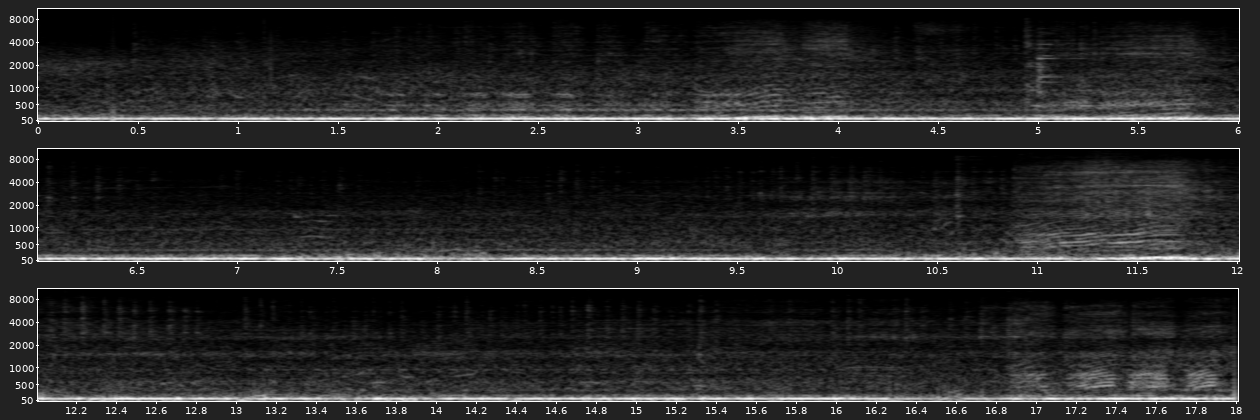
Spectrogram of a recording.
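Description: Steady low drone of the diesel engine on a railway track-laying machine running continuously.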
